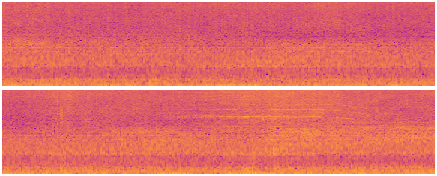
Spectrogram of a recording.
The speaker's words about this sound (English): San Jose traffic is not as inviting as one might think.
